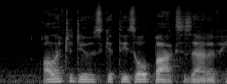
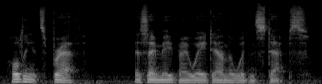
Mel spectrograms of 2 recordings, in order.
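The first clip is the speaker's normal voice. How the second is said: usual speaking voice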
